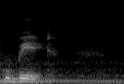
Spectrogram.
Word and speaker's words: abate: The spelling is a b a t e but the pronunciation is ubate.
